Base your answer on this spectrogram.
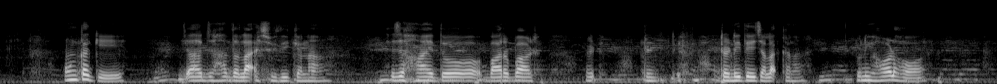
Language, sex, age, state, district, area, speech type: Santali, male, 18-30, West Bengal, Purba Bardhaman, rural, spontaneous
